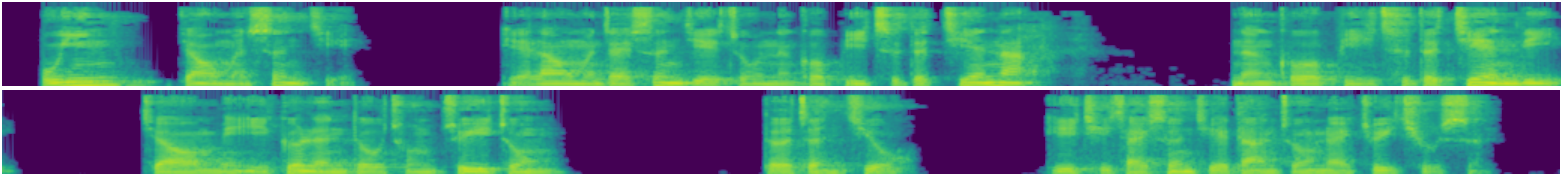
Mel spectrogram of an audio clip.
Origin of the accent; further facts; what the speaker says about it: East Malaysia, Malaysia; 我以前在马来西亚的时候，我们还有分在东马啊。是一个岛，还有西马。我们基督徒从东马过来之后，跑到西马那里，我们不习惯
